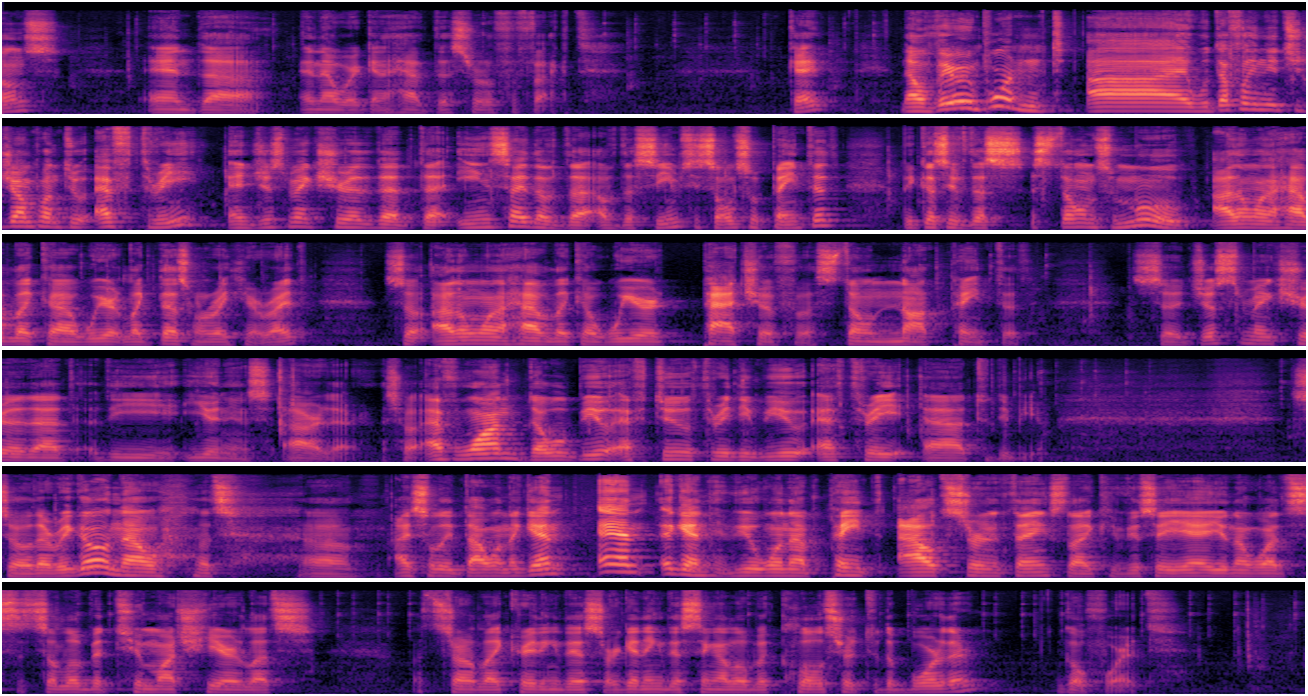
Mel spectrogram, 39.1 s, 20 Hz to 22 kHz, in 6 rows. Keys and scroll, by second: 0.1 1, 5.9 F2, 6.2 F3, 15.0 x, 20.7 F1, 22.2 F2, 23.4 F3, 23.8 F2, 26.4 4, 27.5 1, 30.4 x.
